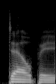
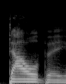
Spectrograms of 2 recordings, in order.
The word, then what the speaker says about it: Dalby: There's Delby. It's Dalby, of course. Of course I've said it wrong.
